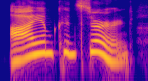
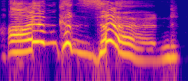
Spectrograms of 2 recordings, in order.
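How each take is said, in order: First: It is said in the speaker's normal voice. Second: It is said in a put-on transatlantic accent.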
